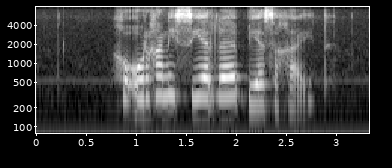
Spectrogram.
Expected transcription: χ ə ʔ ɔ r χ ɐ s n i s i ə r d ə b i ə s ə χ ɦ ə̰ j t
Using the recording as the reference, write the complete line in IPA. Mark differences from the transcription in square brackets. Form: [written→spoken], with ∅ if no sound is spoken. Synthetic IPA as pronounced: χ ə ʔ ɔ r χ ɐ [s→∅] n i s i ə r d ə b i ə s ə χ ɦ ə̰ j t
